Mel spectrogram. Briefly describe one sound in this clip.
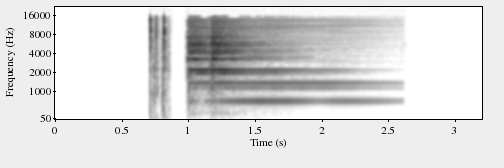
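A small bell rings and fades.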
